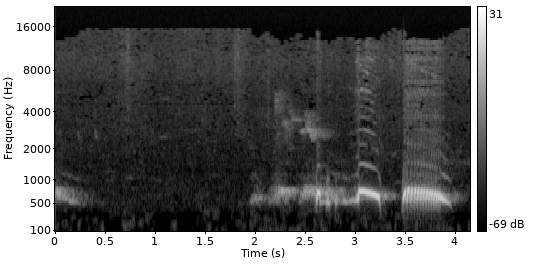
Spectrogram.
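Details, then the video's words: Spotted dove on a recording used to lure doves into calling. After near silence, a low cooing phrase rises in volume and ends in two strong, falling coos. "tekukur super gacor"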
